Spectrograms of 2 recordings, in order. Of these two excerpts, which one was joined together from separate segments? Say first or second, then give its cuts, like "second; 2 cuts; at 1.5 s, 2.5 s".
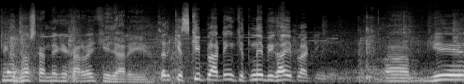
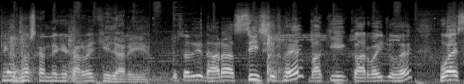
second; 1 cut; at 1.5 s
